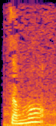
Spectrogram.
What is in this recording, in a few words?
"how", Cantonese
